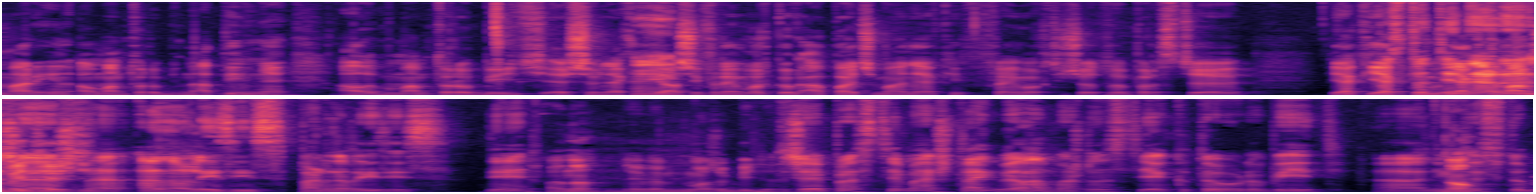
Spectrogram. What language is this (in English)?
Slovak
